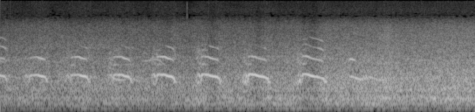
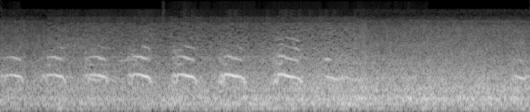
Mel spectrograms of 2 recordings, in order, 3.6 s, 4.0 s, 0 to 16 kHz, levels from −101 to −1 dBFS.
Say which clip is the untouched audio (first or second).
first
